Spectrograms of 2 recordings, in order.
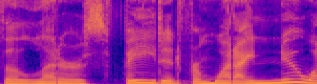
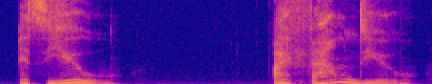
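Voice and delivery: shocked, wondering, stunned, slow realization. Reading a story aloud, answering a man from a past life: in shock. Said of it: "I replied in shock".

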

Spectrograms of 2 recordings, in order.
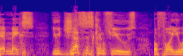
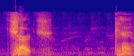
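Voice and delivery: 'church' stressed more than 'camp'; 7 semitones lower than usual. Saying two words with more emphasis on the first: stress on 'Church'. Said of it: "More emphasis on the first word".

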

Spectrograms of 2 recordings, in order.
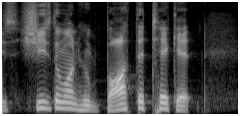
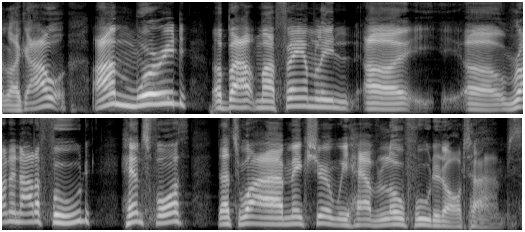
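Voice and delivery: put-on drawl, pitched higher; 5 semitones higher than usual. Riffing about motivation, the speaker does a Hillbilly Hedberg voice. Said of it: "This is Hillbilly Hedberg".

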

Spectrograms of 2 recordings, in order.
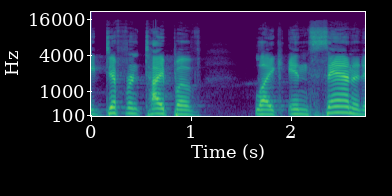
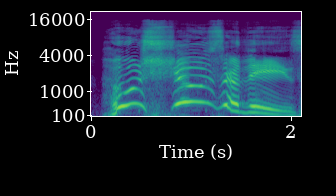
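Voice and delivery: play-acted, very high, full-volume swooping holler. Retelling her mom at the front door during breakfast, imitating her mom's loud voice. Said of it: "And she's like so loud".

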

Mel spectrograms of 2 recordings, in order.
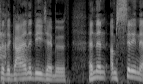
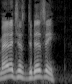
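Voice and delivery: rough, put-on attempt at an Australian accent; 3 semitones higher than usual. Retelling the reply when asking to speak to a manager: attempted Australian accent. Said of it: "I think I'm doing Australian".

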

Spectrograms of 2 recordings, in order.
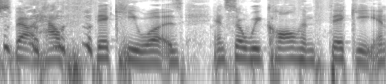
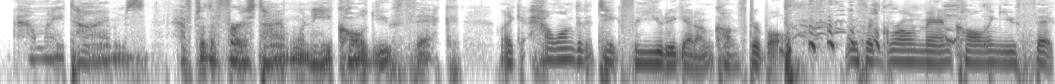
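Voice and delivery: hushed, whispered voice; 2 semitones lower than usual. The speaker retells walking up to Matt afterward and asking him, whispered. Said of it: "I just whispered, I go".

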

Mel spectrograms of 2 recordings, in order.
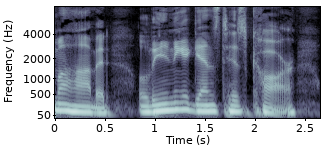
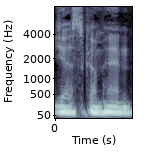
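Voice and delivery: put-on formal voice, slower pace. Retelling how the new Uber driver greets a young passenger, imitating Muhammad's formal tone. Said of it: "Like, so formal".

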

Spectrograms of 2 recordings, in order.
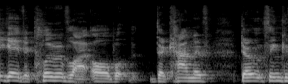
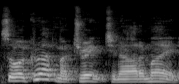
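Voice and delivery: put-on Brummie, Birmingham accent voice. Doing an impression of Kim's uncle for a listener: imitating Kim's uncle. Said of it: "I was doing an impression of, of Kim's uncle".

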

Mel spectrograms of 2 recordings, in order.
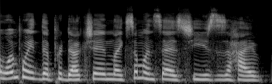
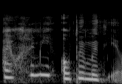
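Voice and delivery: weird put-on baby voice, much quieter; 4 semitones higher, 6 dB quieter than usual. Imitating how someone talks to another person, in a weird baby voice. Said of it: "weird baby voice stuff".

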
